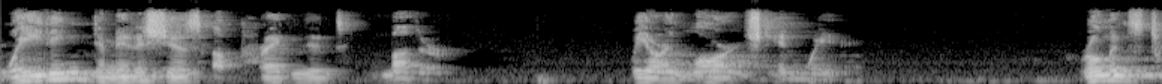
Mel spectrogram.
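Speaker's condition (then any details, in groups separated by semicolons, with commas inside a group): Cleft palate; congenital cleft palate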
